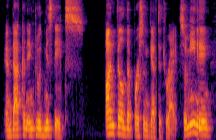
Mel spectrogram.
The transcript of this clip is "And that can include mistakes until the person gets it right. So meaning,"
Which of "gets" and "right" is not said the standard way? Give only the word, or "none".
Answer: none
